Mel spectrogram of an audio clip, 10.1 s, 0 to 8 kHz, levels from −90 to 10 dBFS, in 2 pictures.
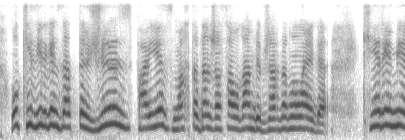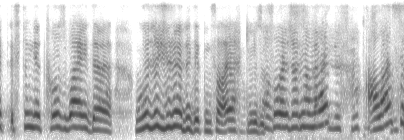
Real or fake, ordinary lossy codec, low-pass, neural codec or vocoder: fake; Opus, 24 kbps; 7.2 kHz; codec, 16 kHz, 2 kbps, FreqCodec, smaller model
